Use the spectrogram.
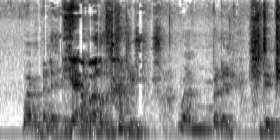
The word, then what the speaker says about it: Wembley: like that and said you've got an extra syllable in Wembley there Wembley yeah well then she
